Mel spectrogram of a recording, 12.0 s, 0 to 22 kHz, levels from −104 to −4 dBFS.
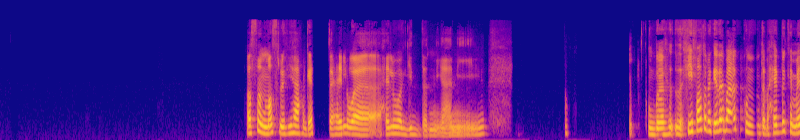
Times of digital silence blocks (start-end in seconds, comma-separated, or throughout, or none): none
